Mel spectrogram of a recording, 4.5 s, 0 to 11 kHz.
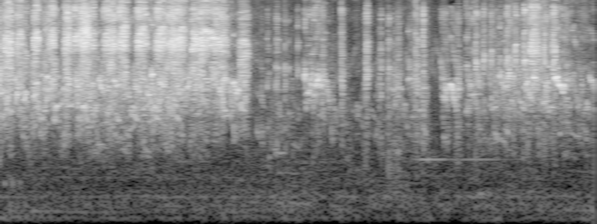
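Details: Aviary-kept Australian budgie colony, 12 July 2025: dense high chirping fills the first two seconds, then thins to scattered squeaky chirps and short bursts, with one thin steady whistle near the end.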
